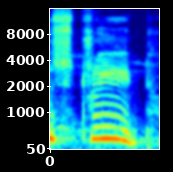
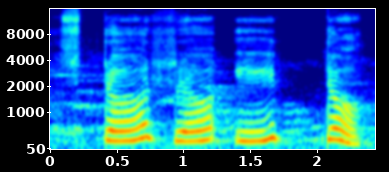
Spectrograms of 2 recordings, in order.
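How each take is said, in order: First: Said in the usual way. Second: "स्ट र ए ट" broken into separate, slow sounds; "स्ट र ए ट" spelt out by sound, each one held apart; sounded out slowly. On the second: Shown as a demonstration. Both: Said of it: "जब मैं स्ट्रेट बोलती हूँ तो".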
